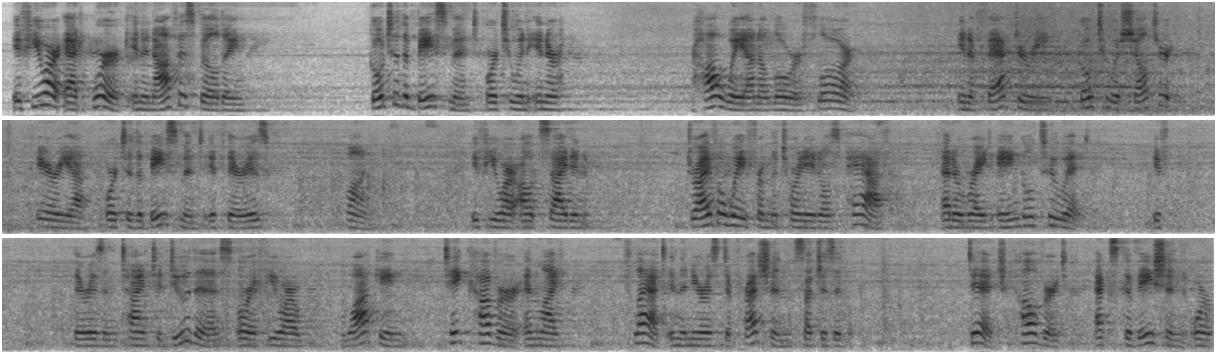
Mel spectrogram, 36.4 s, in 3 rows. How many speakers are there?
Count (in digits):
1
